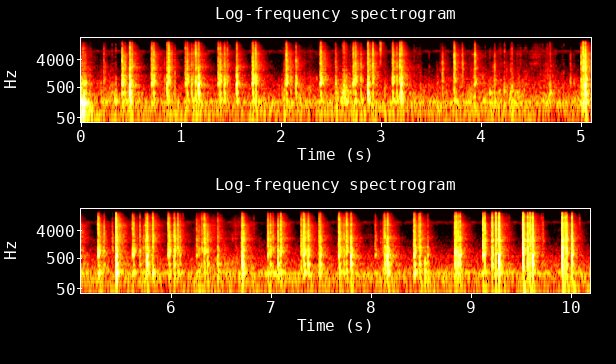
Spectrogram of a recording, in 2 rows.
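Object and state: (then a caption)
Metal cookie tin. A large, round, printed metal butter cookie tin, closed with its lid on, is held upright and tapped on the lid and rim with fingertips and nails. About 41 sharp, bright, clicky taps die away almost instantly, with a quieter stretch in the middle before the tapping returns louder and faster.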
